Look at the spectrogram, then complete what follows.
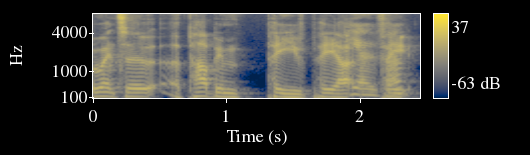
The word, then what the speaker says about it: Peover: Saturday we went to a pub in Peover. We say it wrong. Peover.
